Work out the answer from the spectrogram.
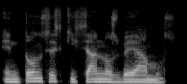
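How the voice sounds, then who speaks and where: Male host-teacher, mellow voice, even measured read, dry close sound. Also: medium pitch, dry recording. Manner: clear, even, measured delivery. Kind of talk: slow scripted dialogue reading.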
